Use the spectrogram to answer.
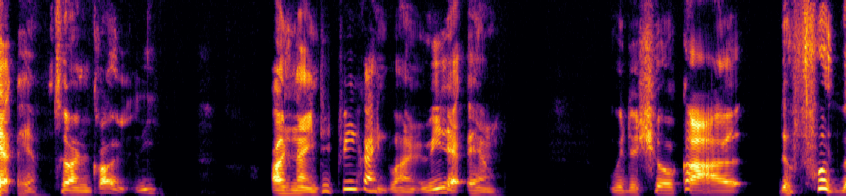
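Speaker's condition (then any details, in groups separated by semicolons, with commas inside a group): Cerebral palsy; since birth, wheelchair user for years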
